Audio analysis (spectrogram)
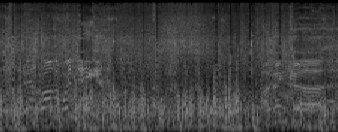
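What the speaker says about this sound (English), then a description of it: "it is rather windy" Strong wind buffets the microphone aboard a small sailboat, a loud continuous roar with gusty rumble and faint creaks, with someone speaking at times over it.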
